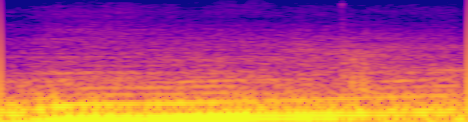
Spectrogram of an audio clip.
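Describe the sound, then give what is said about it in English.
A rental car's engine running: a steady, loud, low rumble and hum that holds even without revving, with no talking. “Oh, this car. I have a nice rental car.”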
